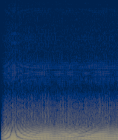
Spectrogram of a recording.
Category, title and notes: Instrument samples > Other
Synth brass (C)
Synth brass i made in furnace tracker.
